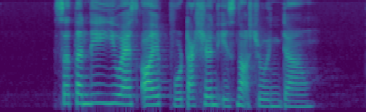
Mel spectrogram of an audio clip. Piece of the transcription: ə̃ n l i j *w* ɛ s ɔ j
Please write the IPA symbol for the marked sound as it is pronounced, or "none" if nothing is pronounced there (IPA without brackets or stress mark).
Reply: u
